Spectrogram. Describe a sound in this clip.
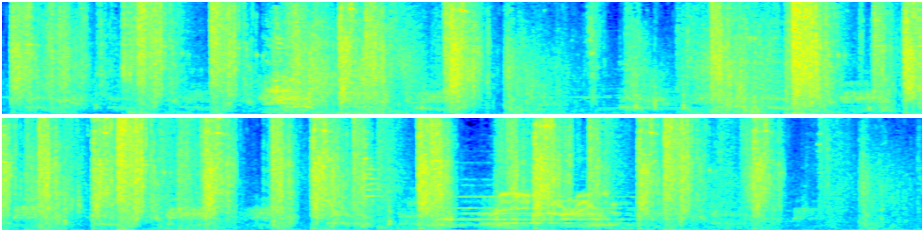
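Game combat sounds clash with rapid hits and spell blasts.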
